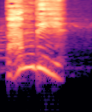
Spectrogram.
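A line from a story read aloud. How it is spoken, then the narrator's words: Called out. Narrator (German): rief er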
